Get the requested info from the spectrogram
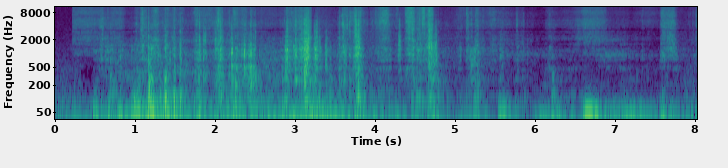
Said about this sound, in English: As Petscop 7 begins, we find ourselves back in the quitter's room with Paul checking things out before we hear him seemingly shuffling through notes he's taken.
